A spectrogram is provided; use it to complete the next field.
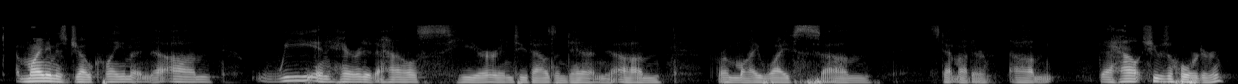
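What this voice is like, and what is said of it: Weak, hoarse sick voice. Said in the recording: “sorry for my voice being gone. I've been sick the last week”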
